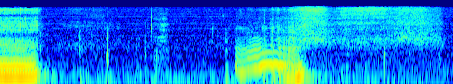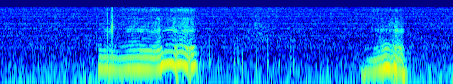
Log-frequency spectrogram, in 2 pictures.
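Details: Sleeping domestic cat snoring: short, low, voiced nasal snores with bending pitch, coming in bursts about every three seconds, separated by quiet breathing pauses in a quiet room.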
